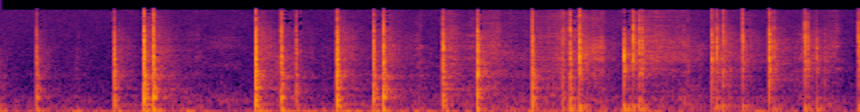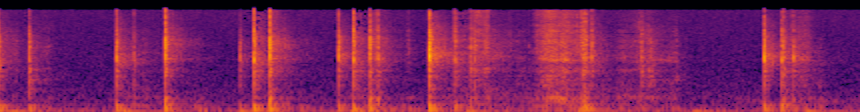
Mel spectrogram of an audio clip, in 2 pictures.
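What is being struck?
Paper plate tapped with metal paperclips.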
